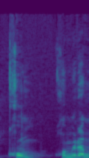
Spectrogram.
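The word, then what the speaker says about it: comb: 이것이 콤이란 말 원래 빗질하다 이런 말이니까 탐조등이 마치 빗질하듯이 다 비추고 있는 것이죠. 샅샅이 뒤지다. 그래서 콤 하면은 비가 묵음이죠.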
